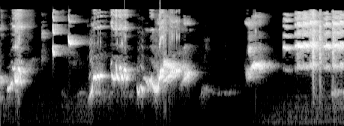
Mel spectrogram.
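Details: Shama lure song at night to provoke answering song: lively slurred whistles and warbles, a pause, then a rising whistle and a harsh buzzy burst.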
